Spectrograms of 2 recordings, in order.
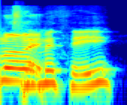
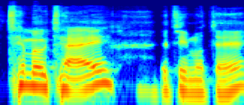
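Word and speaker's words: Timothée: I have what movie it's actually not Timothy it's timot OT just so you know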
